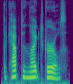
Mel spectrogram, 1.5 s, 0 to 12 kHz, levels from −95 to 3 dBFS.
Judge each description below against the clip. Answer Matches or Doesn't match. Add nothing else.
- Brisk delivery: Doesn't match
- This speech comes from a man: Doesn't match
